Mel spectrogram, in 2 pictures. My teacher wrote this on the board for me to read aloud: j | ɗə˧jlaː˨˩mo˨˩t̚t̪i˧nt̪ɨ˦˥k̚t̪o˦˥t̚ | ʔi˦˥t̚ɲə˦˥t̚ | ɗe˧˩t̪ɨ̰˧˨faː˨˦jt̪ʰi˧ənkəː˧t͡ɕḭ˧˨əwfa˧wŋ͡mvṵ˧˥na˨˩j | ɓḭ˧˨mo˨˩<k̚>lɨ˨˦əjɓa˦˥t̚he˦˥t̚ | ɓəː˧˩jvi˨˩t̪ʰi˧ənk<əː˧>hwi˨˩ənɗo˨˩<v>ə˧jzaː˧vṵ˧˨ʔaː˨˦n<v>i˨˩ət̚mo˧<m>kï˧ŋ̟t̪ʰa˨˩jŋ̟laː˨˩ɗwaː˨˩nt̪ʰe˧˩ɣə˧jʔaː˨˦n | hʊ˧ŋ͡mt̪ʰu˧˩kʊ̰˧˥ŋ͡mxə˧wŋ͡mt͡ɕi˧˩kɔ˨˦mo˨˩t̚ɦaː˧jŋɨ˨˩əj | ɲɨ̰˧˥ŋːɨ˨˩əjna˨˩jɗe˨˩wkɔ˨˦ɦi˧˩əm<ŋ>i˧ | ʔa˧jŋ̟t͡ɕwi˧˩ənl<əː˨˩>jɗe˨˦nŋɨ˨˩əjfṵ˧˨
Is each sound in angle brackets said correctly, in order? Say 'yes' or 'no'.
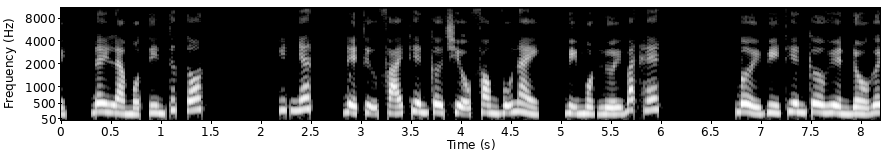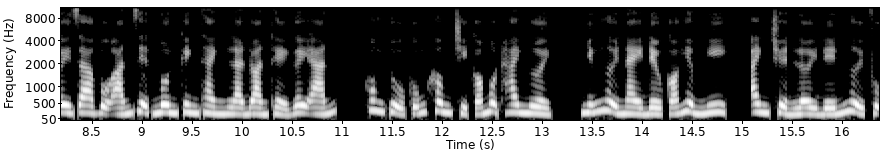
no, yes, no, no, no, yes, yes

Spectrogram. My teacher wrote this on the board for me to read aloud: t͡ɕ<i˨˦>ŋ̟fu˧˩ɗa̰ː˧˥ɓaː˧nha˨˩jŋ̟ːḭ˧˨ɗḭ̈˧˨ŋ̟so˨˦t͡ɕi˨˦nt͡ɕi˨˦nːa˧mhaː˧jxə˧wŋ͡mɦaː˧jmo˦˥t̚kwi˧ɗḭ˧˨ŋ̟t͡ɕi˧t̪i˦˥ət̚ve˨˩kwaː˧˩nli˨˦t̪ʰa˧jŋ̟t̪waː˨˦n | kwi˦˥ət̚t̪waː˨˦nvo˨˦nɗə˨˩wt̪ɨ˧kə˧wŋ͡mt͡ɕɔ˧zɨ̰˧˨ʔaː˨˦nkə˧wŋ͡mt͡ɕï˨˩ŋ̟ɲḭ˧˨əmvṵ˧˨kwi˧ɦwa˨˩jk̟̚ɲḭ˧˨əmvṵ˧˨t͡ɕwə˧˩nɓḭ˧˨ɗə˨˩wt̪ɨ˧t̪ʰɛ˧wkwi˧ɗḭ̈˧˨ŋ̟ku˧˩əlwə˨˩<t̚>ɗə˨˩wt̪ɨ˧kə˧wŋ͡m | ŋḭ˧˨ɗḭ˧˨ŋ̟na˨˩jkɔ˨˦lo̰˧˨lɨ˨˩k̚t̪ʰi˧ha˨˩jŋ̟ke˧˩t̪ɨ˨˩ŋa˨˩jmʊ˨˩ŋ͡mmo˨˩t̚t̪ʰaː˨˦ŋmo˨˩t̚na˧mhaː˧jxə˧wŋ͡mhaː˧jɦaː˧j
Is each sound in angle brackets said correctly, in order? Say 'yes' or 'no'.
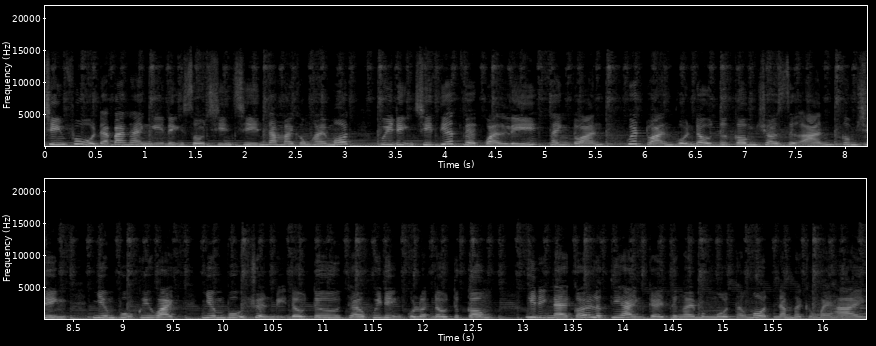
yes, yes

